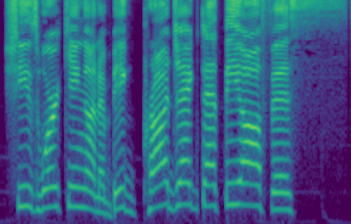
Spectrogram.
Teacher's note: Stress working, big project, and office.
